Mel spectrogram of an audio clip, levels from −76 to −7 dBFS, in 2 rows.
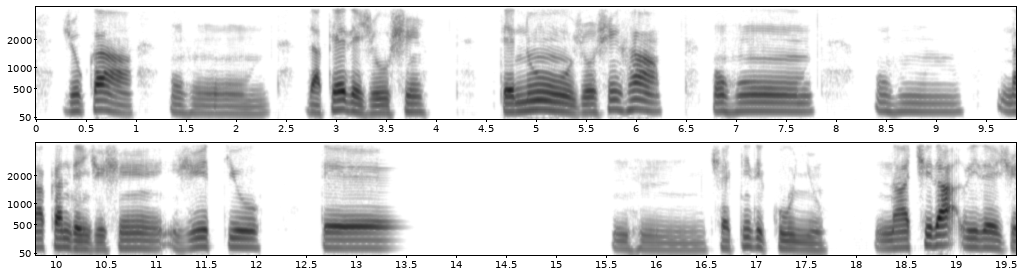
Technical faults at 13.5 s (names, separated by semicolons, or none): long network dropout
